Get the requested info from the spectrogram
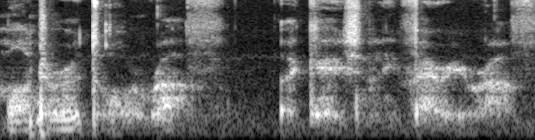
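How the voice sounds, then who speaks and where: The voice is whispering. Its tone is soothing. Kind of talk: shipping forecast reading. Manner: whispered, soothing ASMR.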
